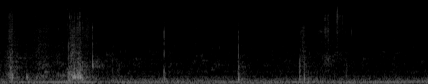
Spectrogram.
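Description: Quiet room tone: a low steady hum with a few faint, soft ticks and rustles scattered through it.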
